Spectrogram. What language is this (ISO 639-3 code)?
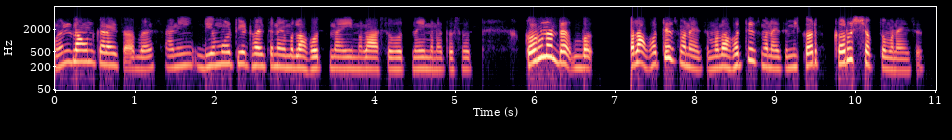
mar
